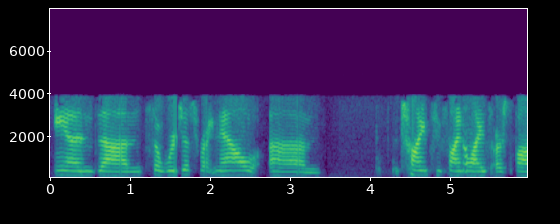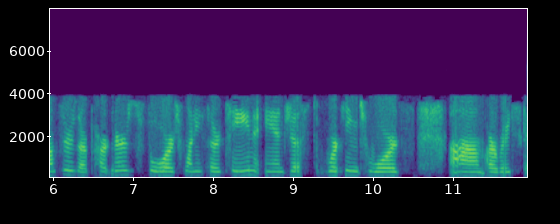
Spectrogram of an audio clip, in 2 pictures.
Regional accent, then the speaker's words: Ontario, Canada; now in United States; I grew up right outside of Toronto, and we, the family, had a cottage up north

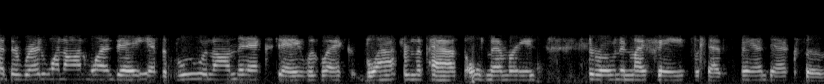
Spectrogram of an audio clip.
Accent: Texas, United States; Like, I'm from Texas, so you know that was like my kind of place.

